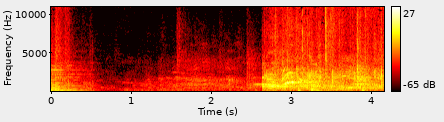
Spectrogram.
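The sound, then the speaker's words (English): A short burst of voice, then a hushed pause before a large crowd suddenly erupts into loud cheering and clapping that roars on without letting up. “I don't think the speakers were able to keep up with the crowd on that one.”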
